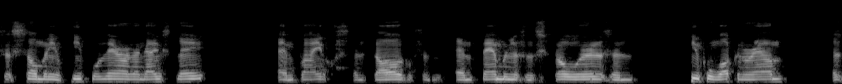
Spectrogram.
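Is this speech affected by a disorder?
Yes: cleft lip and palate; congenital, rare genetic birth disorder, couple dozen operations in first months, elective leg amputations, former wheelchair user; speech impediment from cleft lip and palate.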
